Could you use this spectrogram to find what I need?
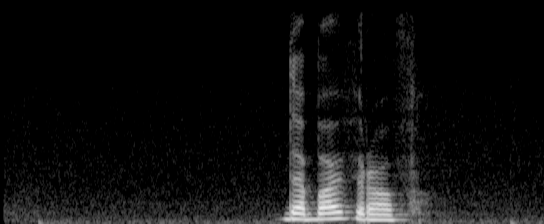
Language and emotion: Russian, neutral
